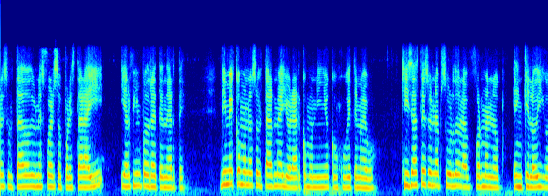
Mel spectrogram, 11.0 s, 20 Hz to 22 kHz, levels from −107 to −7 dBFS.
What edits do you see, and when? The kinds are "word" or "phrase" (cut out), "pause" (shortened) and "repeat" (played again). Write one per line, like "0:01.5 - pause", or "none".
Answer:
none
